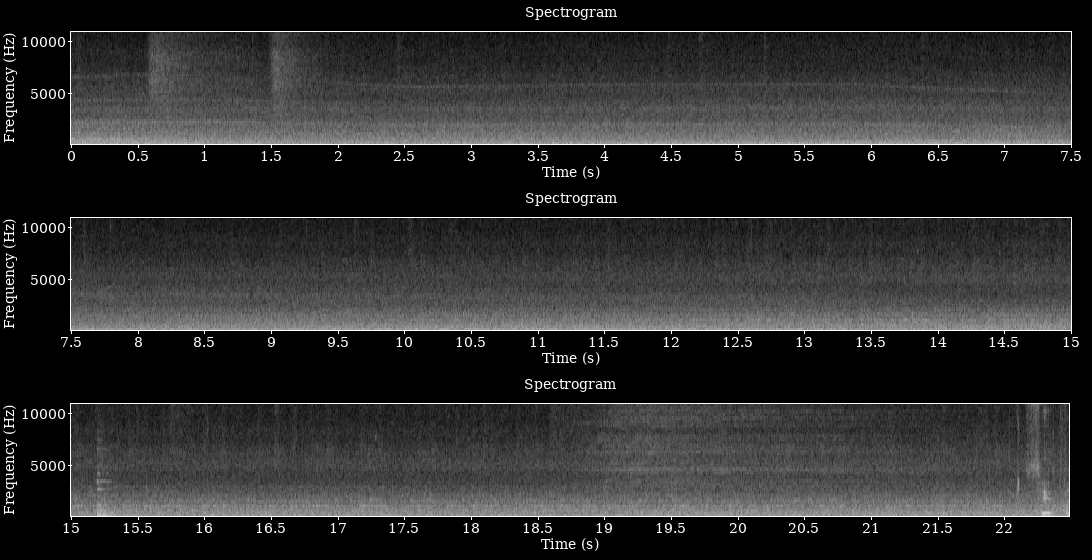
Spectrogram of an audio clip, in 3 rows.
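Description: A locomotive reverses slowly in the Train Simulator 2013 game on the Granite to Wycon route, a continuous low rumbling drone of engine and rolling wagons with faint clanks and a brief air hiss near the end.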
